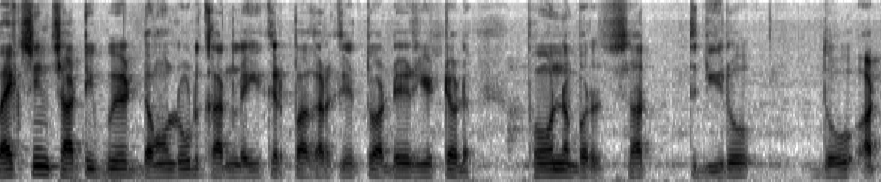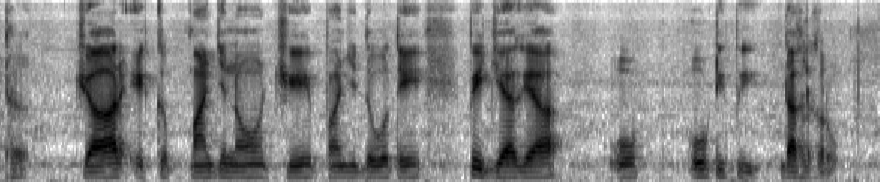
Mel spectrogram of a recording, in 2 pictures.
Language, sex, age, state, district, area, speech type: Punjabi, male, 60+, Punjab, Mohali, urban, read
